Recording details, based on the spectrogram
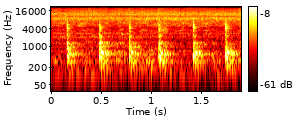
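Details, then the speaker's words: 9-year-old Hafco Woodmaster BP-305 12-inch bandsaw on low speed with blade loosened: regular knock about three times a second with each lower wheel turn; lower wheel has play on its shaft, during tune-up. "that noise if you can pick that up and that to me doesn't sound right so i've been working out exactly what it is"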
